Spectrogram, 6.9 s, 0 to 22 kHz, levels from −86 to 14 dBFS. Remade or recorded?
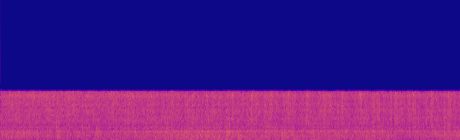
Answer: recorded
